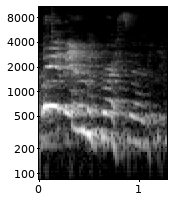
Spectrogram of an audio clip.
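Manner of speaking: loud, laughing indignation; mock indignant. To people calling her aggressive, mock indignant and loud. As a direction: act offended, half joking. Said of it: "And I'm like".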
